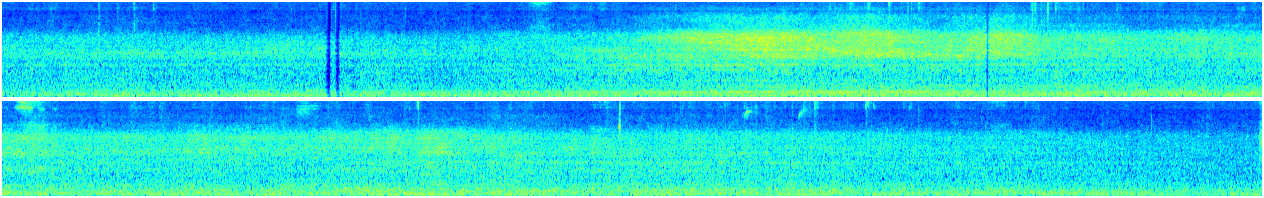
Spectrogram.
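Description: Steady low engine drone with a hum that holds through the first half, and a higher rushing sound that swells and fades about a third of the way in, like a motor passing by.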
